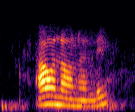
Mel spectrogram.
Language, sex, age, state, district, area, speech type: Telugu, female, 18-30, Andhra Pradesh, Nandyal, rural, conversation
